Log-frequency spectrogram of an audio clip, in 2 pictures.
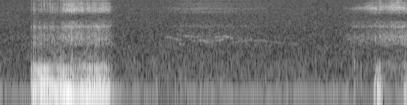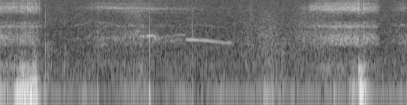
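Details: Sleeping dog snoring: a loud low rattling snore, then softer snuffling snores, with a faint whistle and quiet room noise between them.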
